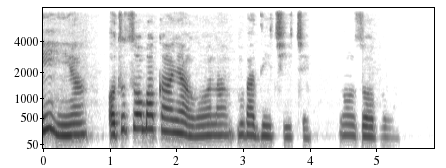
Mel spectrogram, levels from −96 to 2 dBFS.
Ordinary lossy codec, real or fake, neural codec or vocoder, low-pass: none; real; none; 7.2 kHz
